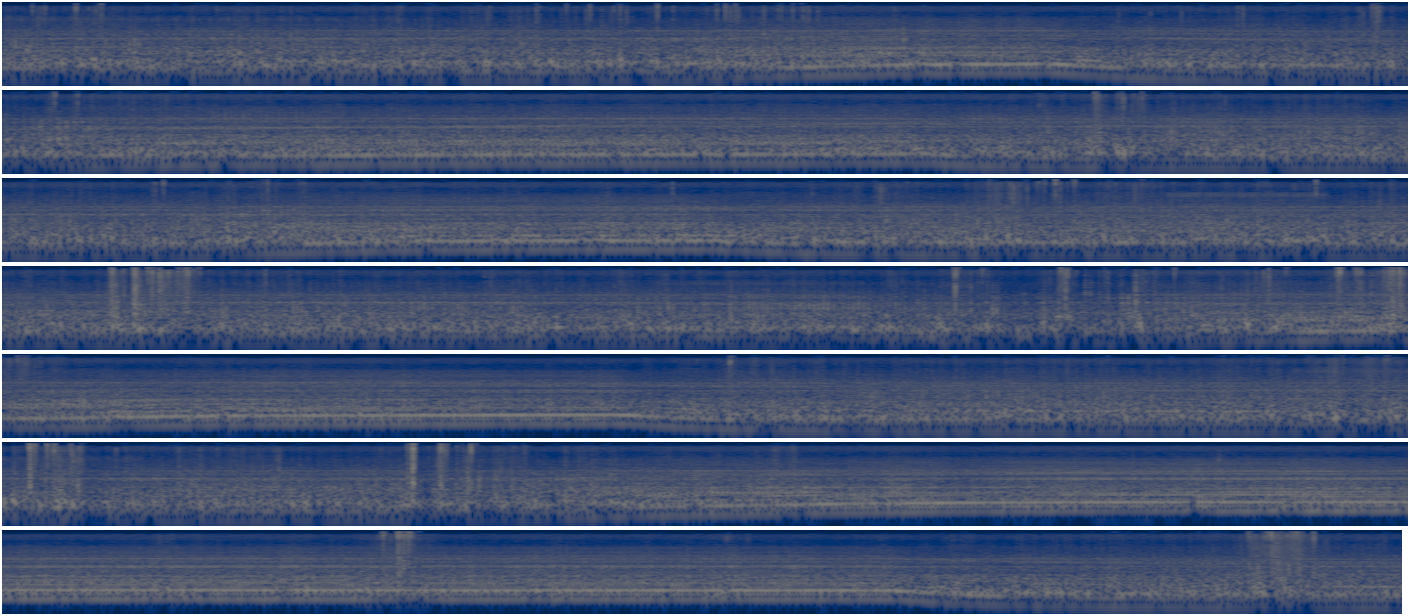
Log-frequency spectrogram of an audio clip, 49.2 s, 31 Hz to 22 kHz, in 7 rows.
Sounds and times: Vespa ride 0.0 - 30.5

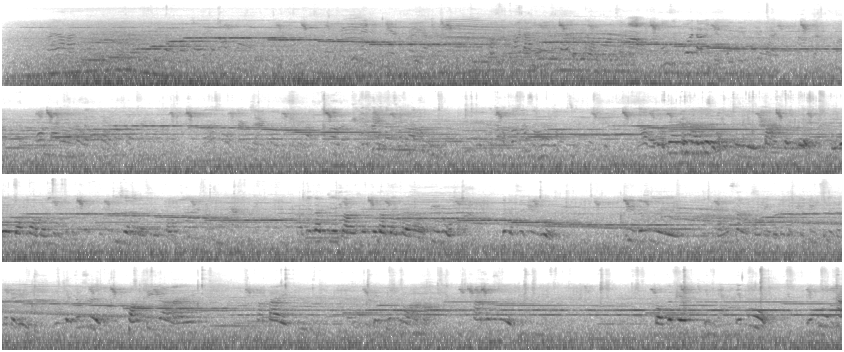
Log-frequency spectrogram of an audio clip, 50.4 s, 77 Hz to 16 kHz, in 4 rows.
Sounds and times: Traffic sound 0.0 - 13.2

